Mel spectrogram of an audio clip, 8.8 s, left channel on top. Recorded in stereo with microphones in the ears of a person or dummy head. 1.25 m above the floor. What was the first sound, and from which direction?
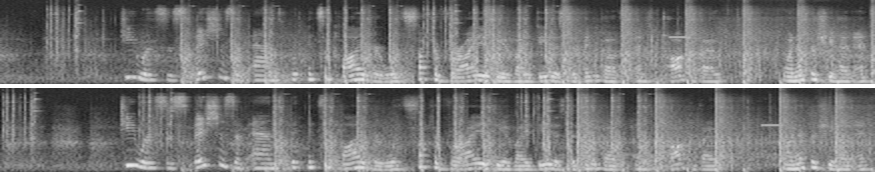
A woman speaking, 50° right (ahead or behind).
